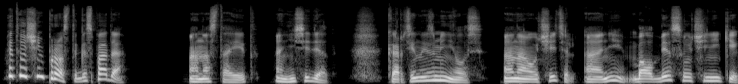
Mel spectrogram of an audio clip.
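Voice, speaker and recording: A man narrating an audiobook in a measured, ironic storytelling manner. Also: medium pitch, no room sound, clean studio sound. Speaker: audiobook reader.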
